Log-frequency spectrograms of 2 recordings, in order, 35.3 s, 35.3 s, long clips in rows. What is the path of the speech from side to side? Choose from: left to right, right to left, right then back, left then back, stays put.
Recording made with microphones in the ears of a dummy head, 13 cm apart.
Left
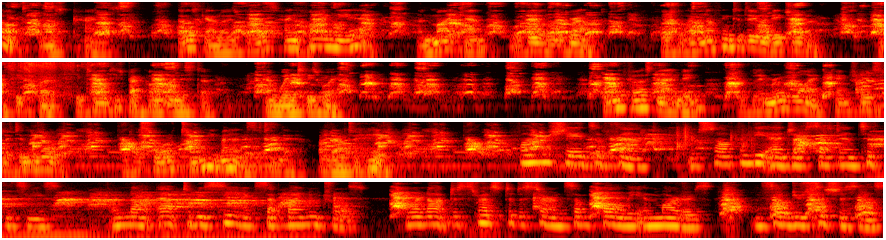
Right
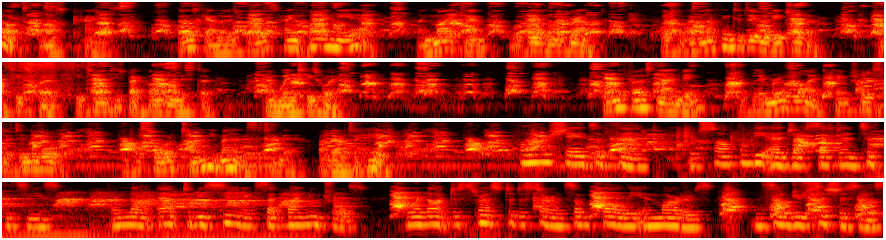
stays put.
